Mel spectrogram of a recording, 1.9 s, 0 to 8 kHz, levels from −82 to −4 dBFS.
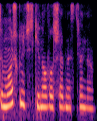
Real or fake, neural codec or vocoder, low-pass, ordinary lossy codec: real; none; 7.2 kHz; Opus, 64 kbps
